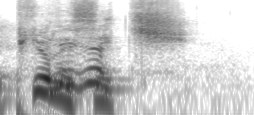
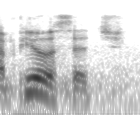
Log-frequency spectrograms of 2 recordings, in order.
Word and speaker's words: Pulisic: And, whoa, that was an interesting pronunciation of it. – Well, I want to say Pulisic, even. – Well, that's what he wants you to say. – Yeah. – Yeah, Pulisic.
